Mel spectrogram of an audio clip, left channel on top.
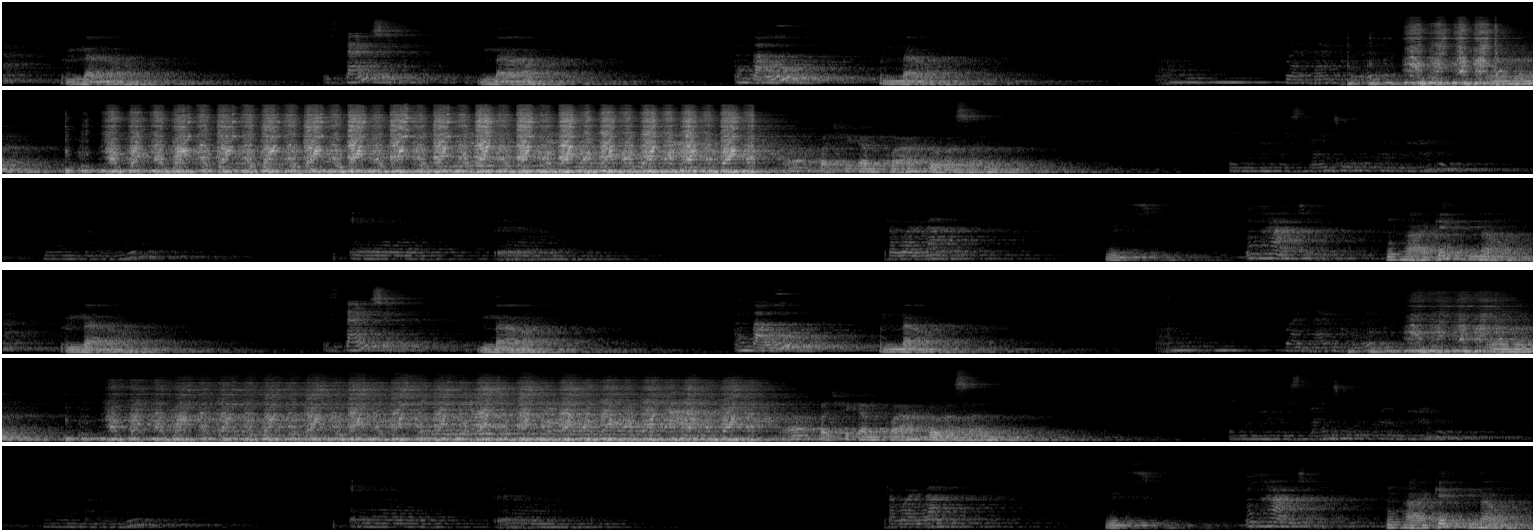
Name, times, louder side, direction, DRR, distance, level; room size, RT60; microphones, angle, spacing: voice 1, 0.6-1.4 4.7-5.5 8.8-9.4 14.8-15.4 17.6-17.7 23.0-25.3 41.7-42.1 44.5-45.7, right 1 dB, 45° right, -2 dB, 1.2 m, -33 dB
voice 2, 3.2-4.0 7.3-8.0 11.5-12.2 12.8-14.3 17.4-18.6 19.5-22.5 27.6-29.9 31.0-32.1 34.1-34.9 35.6-36.3 39.4-40.1 43.1-43.8, equal, 20° right, -3 dB, 2.2 m, -41 dB
sound 1, 13.5-15.2 15.9-22.9, left 5 dB, 70° left, 0.6 m, -26 dB
13.0 x 6.7 x 9.3 m, 2.3 s
head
